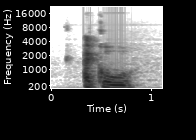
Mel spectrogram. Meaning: third-person singular present indicative of accourir
- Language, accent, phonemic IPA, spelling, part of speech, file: French, Canada, /a.kuʁ/, accourt, verb, LL-Q150 (fra)-accourt.wav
